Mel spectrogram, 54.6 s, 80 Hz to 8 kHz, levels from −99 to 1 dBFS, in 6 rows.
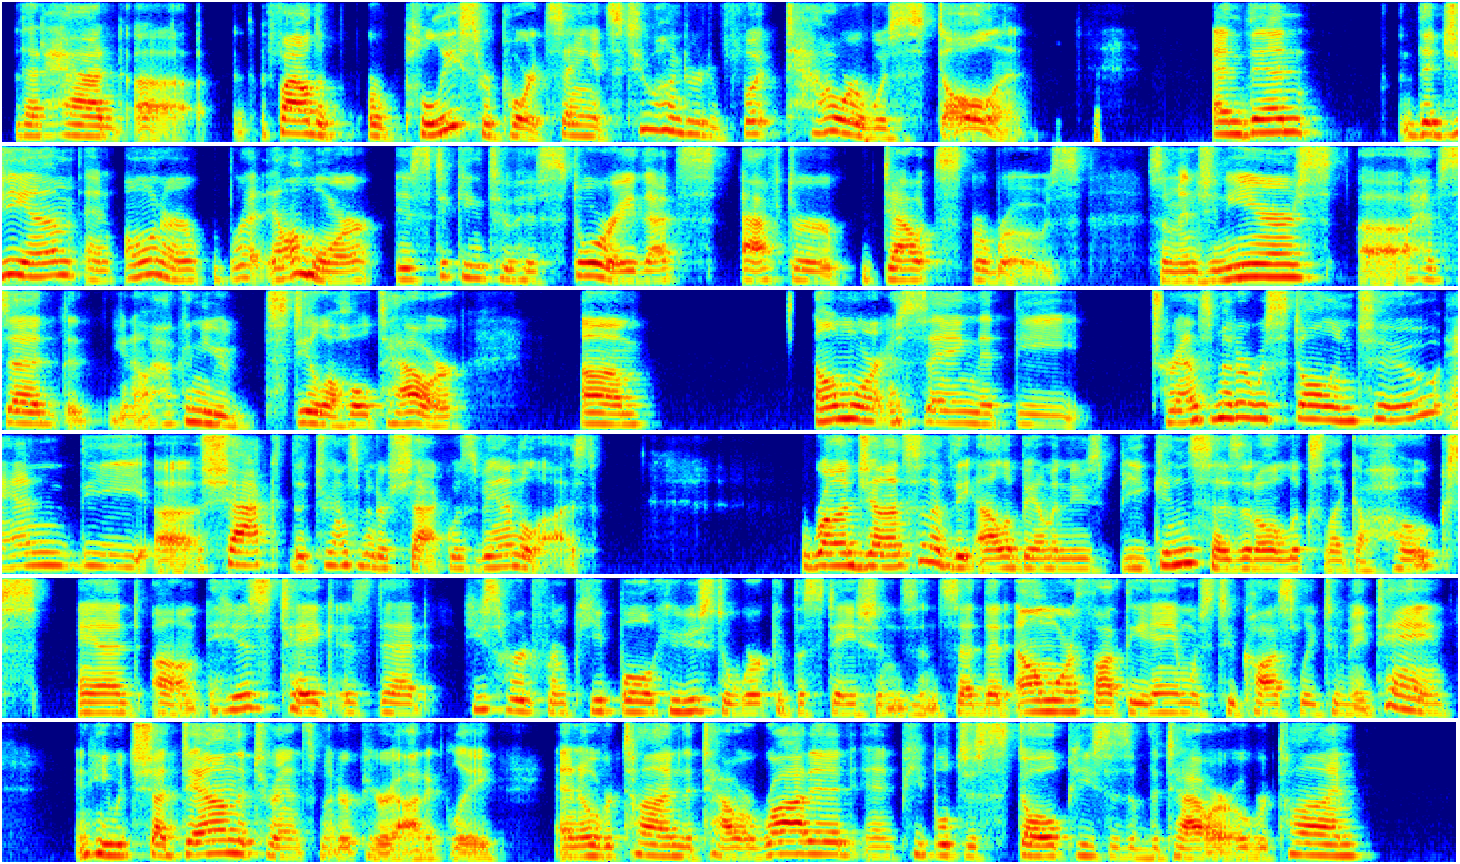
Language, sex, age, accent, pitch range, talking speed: English, female, 40-59, American, 165-220 Hz, 145 wpm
